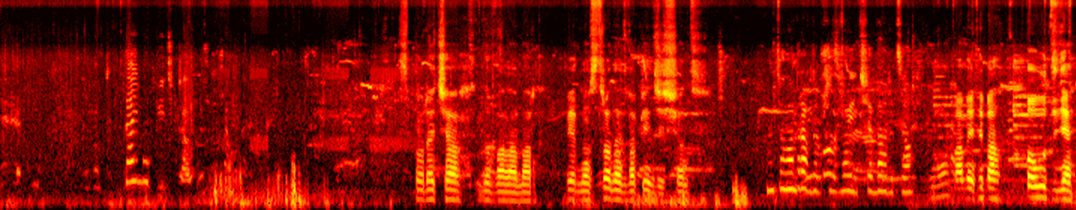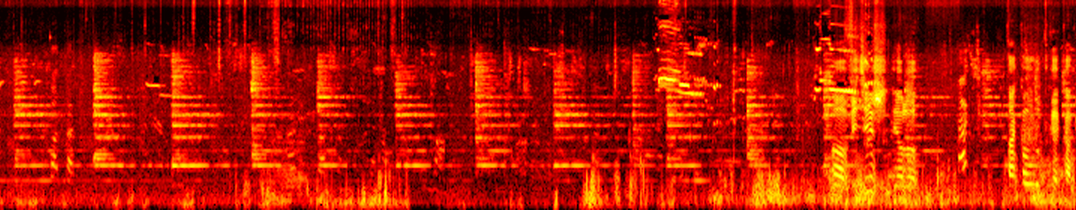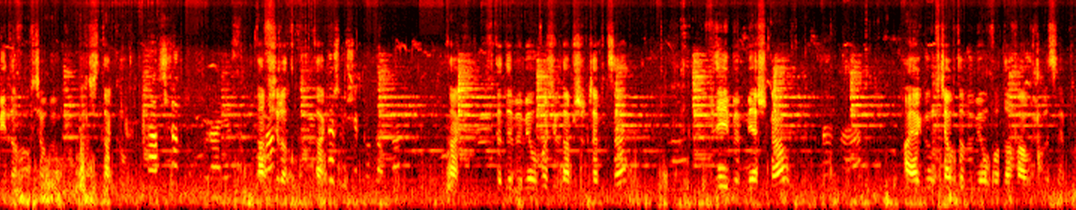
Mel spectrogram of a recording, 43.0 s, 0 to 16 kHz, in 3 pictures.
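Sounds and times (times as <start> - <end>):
church bell ringing: 12.4 - 43.0.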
